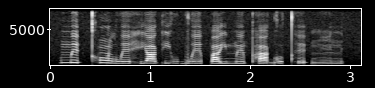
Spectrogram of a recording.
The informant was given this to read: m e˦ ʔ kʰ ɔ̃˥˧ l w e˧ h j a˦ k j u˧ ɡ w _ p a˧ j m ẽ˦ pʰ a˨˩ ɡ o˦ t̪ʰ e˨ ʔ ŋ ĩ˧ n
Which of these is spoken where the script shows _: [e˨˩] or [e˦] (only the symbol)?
e˦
